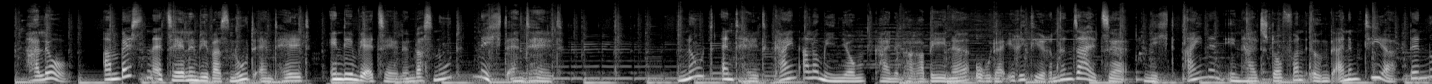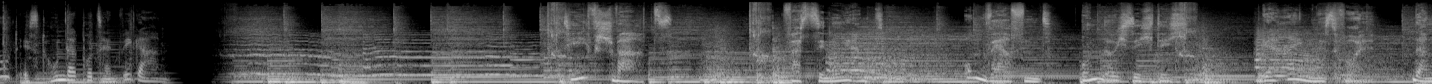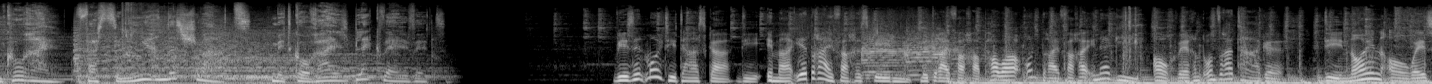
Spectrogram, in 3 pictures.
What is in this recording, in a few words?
Voice advertising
